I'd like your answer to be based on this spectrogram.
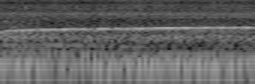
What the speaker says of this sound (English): hold on, there's a siren.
